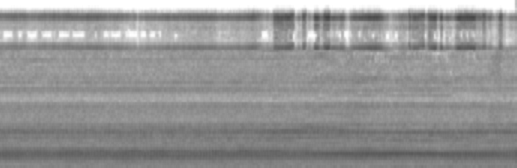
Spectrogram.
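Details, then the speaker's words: First-gen Kia Soul EV heat pump, heard outside at the front during repair diagnosis: steady even hum with low drone and faint hiss, no knocking or rattle; heat pump compressor running normally and warming. "so if you can hear that that's a heat pump compressor"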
